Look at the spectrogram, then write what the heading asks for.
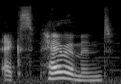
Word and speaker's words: experiment: but I know that a lot of Germans will pronounce this as experiment, like experiment, when it is experiment, like with an E, not an I.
